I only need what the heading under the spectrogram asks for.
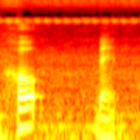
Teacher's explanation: O en joven, donde recae en la sílaba jo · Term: acento fonético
